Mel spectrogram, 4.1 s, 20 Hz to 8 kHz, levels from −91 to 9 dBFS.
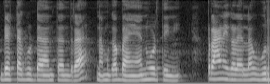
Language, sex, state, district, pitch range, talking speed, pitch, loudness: Kannada, female, Karnataka, Chamarajanagar, 175-195 Hz, 135 wpm, 185 Hz, -20 LUFS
